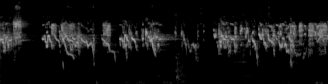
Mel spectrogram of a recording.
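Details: Happy pet budgies chattering: busy, high-pitched warbling and clicking chirps in quick bursts, broken by two brief silences, suggesting several birds calling together.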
